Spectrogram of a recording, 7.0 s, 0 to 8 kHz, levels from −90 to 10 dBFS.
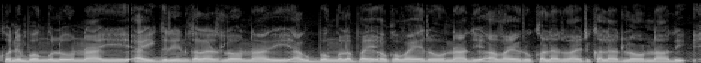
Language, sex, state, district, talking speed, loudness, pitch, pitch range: Telugu, male, Telangana, Mahabubabad, 170 wpm, -13 LUFS, 135 Hz, 130-135 Hz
